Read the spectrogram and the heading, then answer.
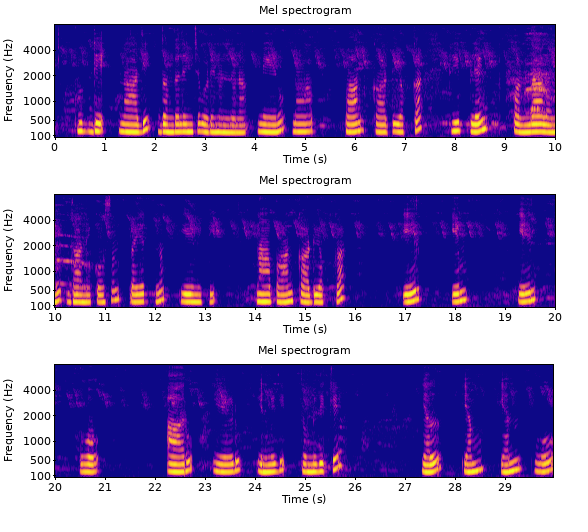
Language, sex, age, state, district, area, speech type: Telugu, female, 30-45, Andhra Pradesh, Krishna, rural, read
